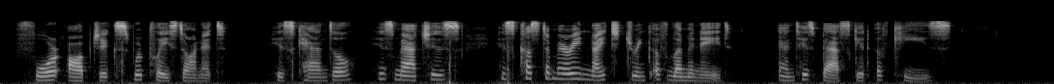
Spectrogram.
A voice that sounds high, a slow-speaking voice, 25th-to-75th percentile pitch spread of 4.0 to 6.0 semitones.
Yes: high, 195 Hz; slow, 120 wpm; average, 4.6 semitones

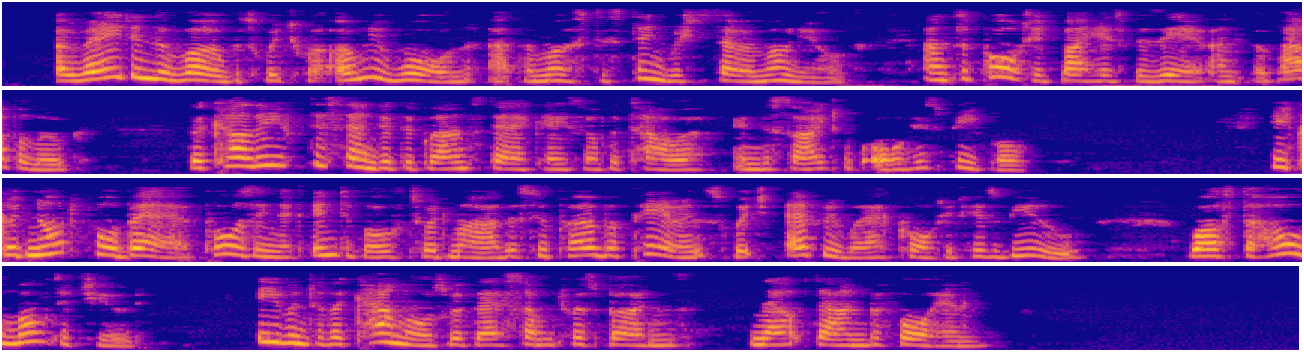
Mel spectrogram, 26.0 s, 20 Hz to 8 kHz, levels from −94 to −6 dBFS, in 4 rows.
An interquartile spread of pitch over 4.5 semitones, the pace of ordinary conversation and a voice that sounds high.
Yes: average, 4.9 semitones; average, 160 wpm; high, 220 Hz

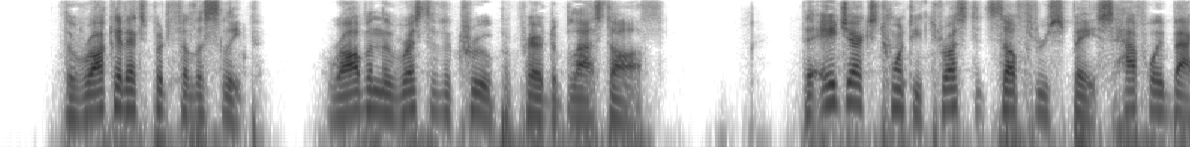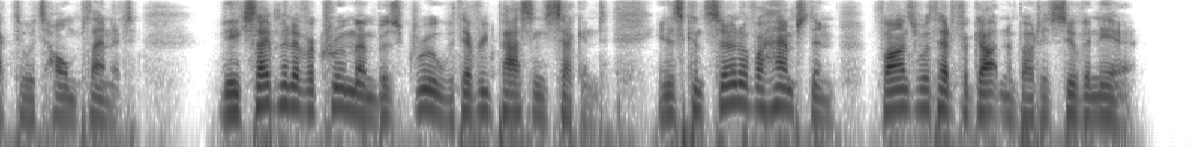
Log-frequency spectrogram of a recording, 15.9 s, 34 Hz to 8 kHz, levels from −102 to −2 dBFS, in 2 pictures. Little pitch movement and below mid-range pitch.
No: average, 4.3 semitones; low, 125 Hz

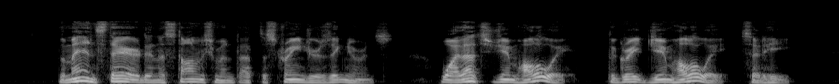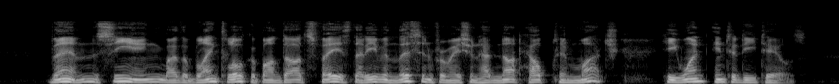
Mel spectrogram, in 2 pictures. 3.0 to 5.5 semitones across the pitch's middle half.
Yes: average, 4.0 semitones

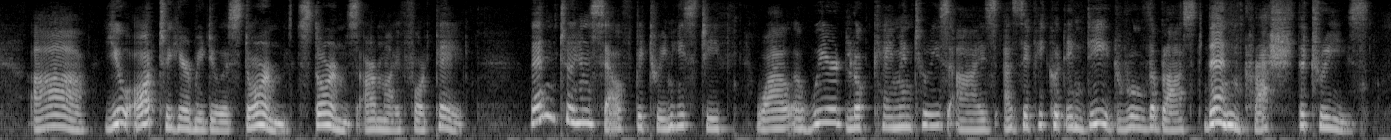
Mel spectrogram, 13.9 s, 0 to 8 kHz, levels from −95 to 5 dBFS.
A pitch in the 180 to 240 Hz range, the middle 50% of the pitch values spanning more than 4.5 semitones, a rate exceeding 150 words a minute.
Yes: medium, 185 Hz; average, 4.9 semitones; average, 170 wpm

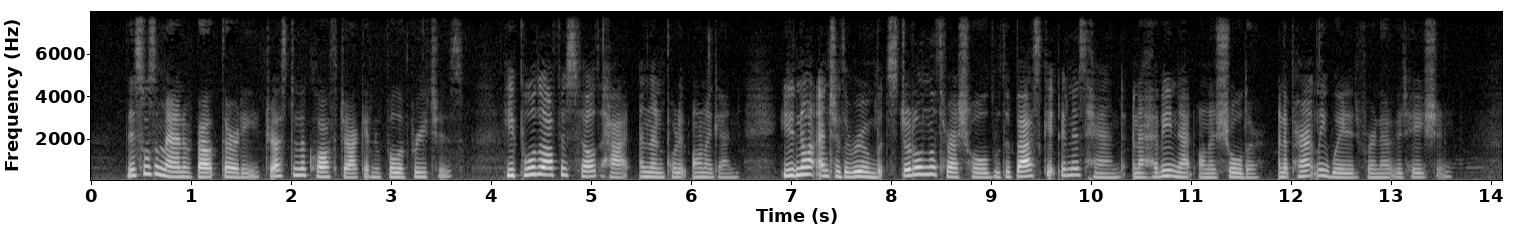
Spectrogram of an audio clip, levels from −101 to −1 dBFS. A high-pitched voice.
Yes: high, 220 Hz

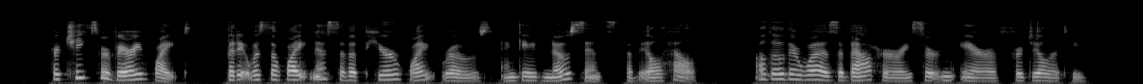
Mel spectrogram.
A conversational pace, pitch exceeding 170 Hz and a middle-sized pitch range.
Yes: average, 175 wpm; high, 190 Hz; average, 4.9 semitones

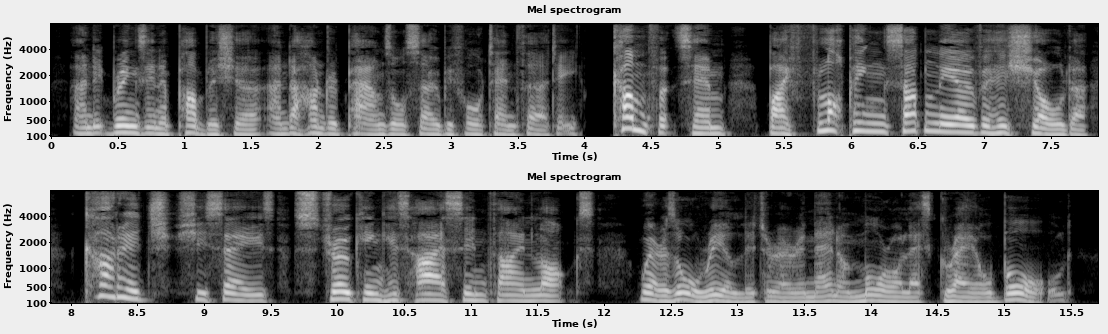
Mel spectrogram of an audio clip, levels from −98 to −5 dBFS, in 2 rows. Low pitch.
No: medium, 150 Hz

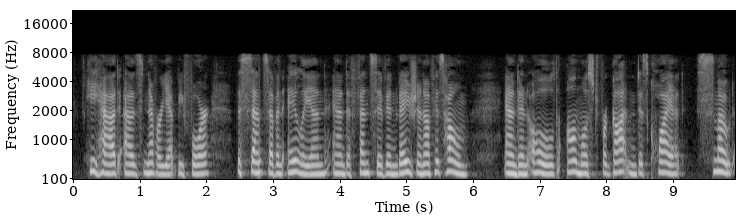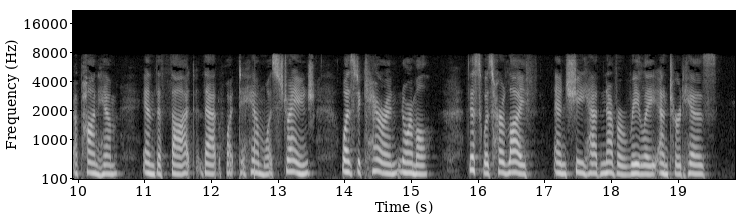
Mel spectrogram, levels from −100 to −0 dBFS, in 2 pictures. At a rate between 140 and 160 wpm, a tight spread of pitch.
Yes: average, 150 wpm; narrow, 2.3 semitones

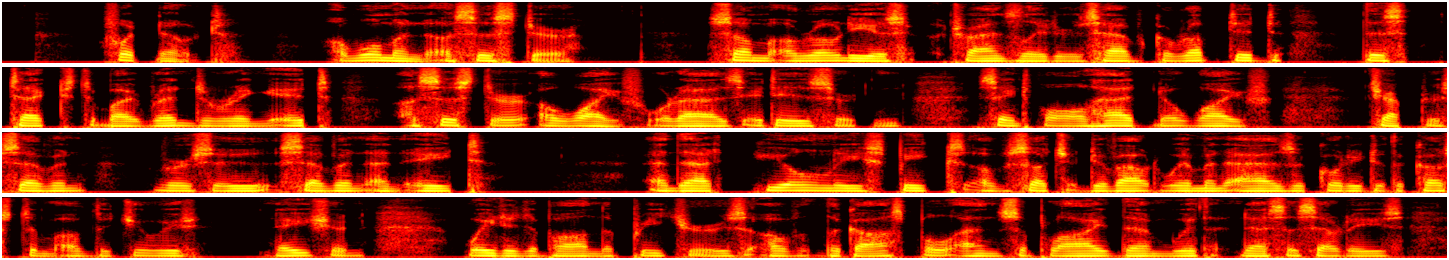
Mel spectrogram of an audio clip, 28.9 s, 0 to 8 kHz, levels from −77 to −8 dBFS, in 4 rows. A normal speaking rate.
No: slow, 130 wpm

